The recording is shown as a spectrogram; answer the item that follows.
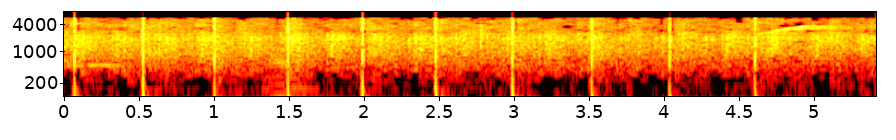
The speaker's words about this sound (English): Thank you all for all of your work over the years. Let's give these a huge round of applause. Well done.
